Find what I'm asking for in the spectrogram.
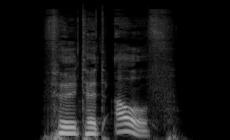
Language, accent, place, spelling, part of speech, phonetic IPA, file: German, Germany, Berlin, fülltet auf, verb, [ˌfʏltət ˈaʊ̯f], De-fülltet auf.ogg
- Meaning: inflection of auffüllen: 1. second-person plural preterite 2. second-person plural subjunctive II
